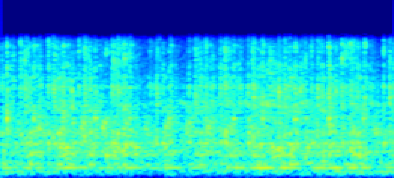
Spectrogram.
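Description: A sewing machine stitches along the shape of a piece of buckram while a small child's kurta is made from leftover fabric, a steady motor whir with rapid needle chatter running unbroken at moderate volume.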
